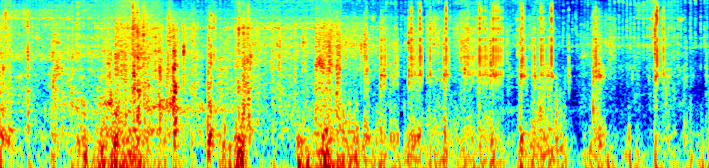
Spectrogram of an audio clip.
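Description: Mountain bike riding over rough dirt trail: tyres crunching and the bike clattering with frequent sharp knocks and rattles, with wind rumbling on the action-camera microphone.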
